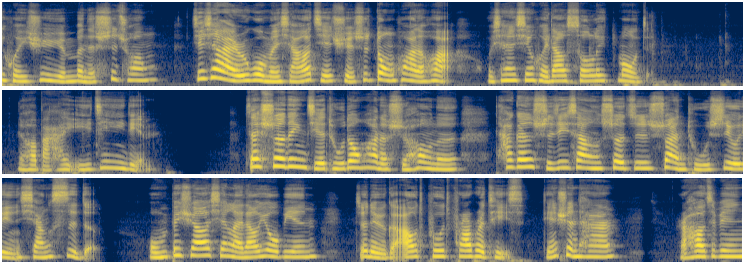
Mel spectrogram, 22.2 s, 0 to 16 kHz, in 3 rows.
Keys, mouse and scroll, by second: 4.3 z, 6.3 shift+drag, 7.2-7.6 shift+middle drag, 7.8 middle click, 8.2 shift+middle click.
